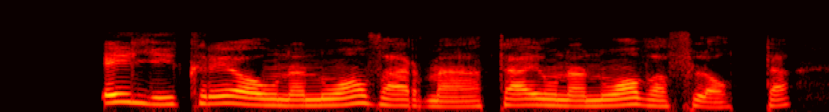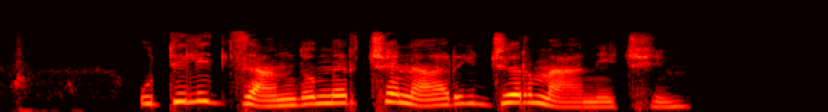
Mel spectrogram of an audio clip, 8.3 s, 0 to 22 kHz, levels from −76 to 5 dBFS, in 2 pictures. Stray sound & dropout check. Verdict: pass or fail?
fail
